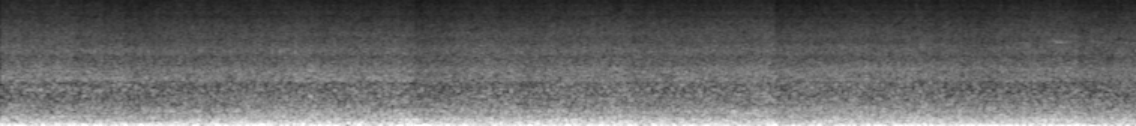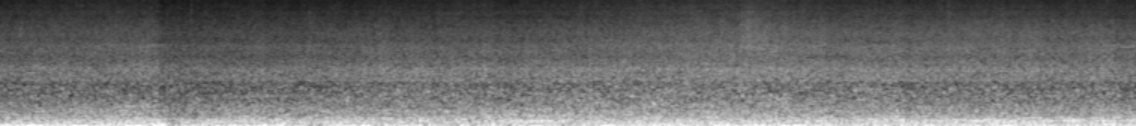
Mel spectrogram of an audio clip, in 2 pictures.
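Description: Heavy rain pouring down in a dense, steady hiss, with a low rumble of city traffic under it.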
